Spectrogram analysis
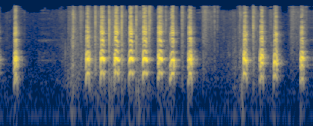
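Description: A hen clucks in short, throaty bursts, about a dozen quick clucks in two runs broken by brief pauses. Nothing else is heard.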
